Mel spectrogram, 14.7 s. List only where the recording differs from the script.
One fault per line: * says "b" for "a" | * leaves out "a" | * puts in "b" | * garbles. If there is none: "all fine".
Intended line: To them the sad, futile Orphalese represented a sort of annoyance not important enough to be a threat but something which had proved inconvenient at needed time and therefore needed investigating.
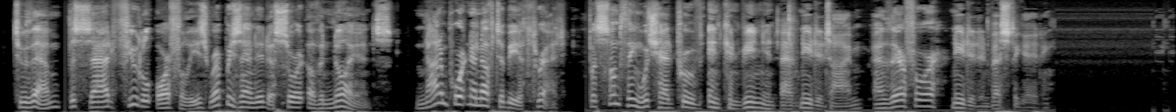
all fine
